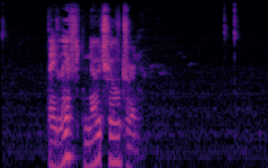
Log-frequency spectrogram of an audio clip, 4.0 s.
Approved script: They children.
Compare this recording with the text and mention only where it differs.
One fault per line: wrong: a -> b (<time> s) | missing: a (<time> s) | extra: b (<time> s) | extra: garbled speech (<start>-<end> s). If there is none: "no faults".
extra: left no (0.8 s)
